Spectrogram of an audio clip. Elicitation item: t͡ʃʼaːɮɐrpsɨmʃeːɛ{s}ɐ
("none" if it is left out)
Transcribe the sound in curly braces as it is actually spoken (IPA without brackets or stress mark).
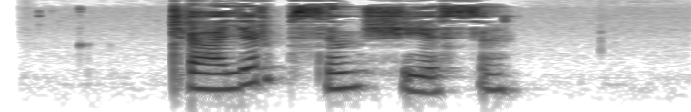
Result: s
